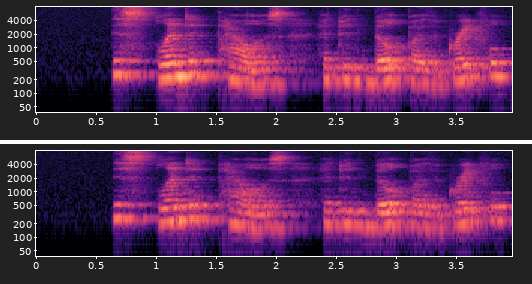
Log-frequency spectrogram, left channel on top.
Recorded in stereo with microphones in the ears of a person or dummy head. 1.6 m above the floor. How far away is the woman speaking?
About 0.6 m.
